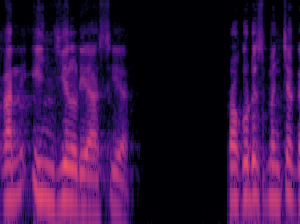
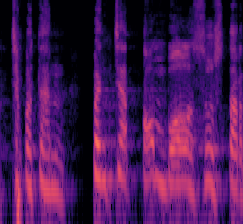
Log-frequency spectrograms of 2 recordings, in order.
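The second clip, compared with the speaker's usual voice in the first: hurried wife's higher-pitched urging; urgent retold plea; 6 semitones higher than usual. Wife to husband as the heat rises, urgent. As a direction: imitate a wife pressing for quick help.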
